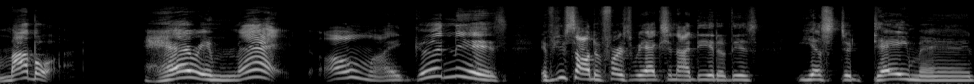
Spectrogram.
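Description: Over a quiet background, a man speaks very slowly with very wide pitch swings. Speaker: reaction video host. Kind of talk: casual vlog chat. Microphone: headset.

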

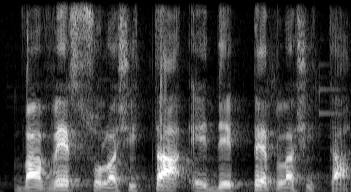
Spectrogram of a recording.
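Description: A man talks fairly slowly with ordinary pitch variation over faint background music. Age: 60s. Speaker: mayoral candidate, nurse; candidate. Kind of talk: political interview. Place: studio. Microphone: lapel.

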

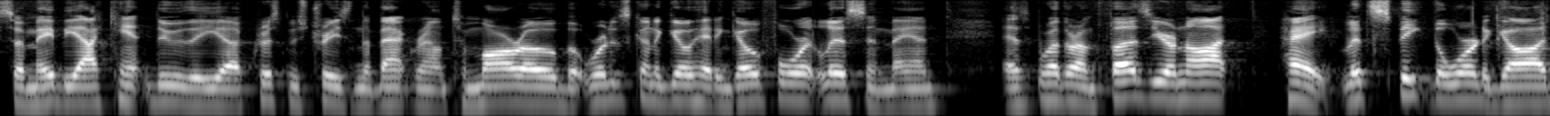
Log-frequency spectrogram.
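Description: Bright and sharp in tone, a man speaks with monotone, flat intonation and hardly any pauses. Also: moderate pace. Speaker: minister hosting a live stream. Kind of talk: casual live-stream greeting and devotional talk. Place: home room. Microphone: phone near.

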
